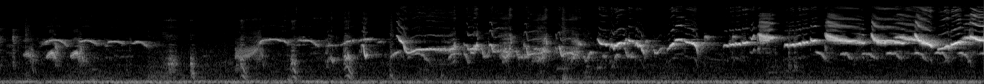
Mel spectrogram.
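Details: Hanoi hwamei, a loud singer said to fight well, starts with soft looping whistles that build into a dense, fast run of bright warbled phrases, growing louder toward the end.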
